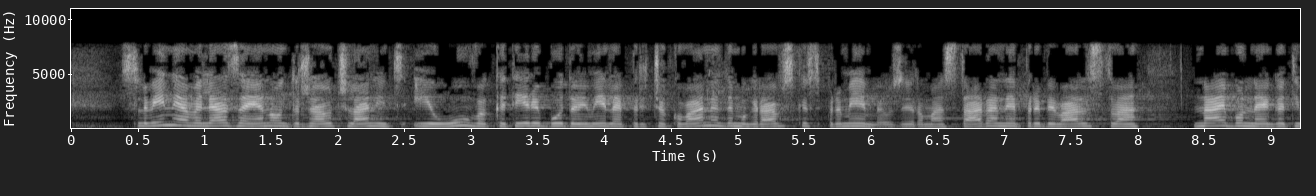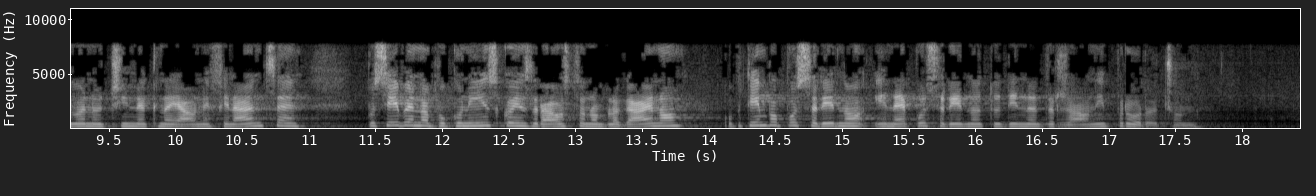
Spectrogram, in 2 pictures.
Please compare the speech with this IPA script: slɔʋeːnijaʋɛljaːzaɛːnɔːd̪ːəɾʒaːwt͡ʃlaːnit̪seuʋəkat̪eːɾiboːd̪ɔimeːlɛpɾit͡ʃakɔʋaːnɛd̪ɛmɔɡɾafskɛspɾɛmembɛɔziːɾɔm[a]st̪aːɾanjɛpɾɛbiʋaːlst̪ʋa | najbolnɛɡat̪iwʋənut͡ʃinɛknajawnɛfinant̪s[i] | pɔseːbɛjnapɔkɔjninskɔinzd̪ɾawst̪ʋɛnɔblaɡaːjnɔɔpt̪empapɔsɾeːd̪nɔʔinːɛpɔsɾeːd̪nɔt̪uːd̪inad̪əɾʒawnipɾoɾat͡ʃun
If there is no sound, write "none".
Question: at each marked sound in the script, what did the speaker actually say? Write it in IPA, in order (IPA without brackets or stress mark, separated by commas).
a, ɛ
